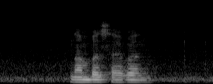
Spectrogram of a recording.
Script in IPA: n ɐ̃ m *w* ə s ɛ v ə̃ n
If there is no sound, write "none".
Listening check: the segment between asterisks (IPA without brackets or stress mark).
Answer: b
